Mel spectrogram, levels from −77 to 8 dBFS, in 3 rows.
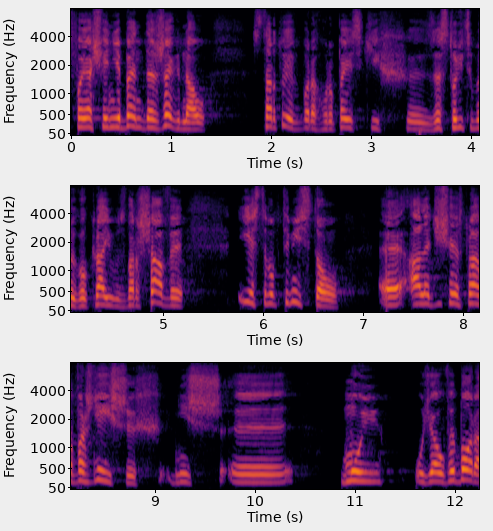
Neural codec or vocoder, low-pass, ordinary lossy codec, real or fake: none; none; none; real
